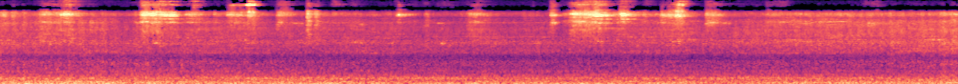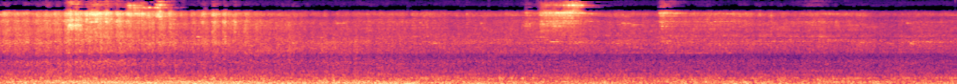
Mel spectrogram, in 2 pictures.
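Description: Autorack freight cars rolling past close by: a steady rumble and clatter of steel wheels on rail, with irregular sharper clanks and screeches.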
